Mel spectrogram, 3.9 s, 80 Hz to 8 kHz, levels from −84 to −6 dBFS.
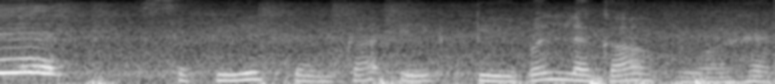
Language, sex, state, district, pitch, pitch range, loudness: Hindi, female, Punjab, Pathankot, 205 Hz, 190-225 Hz, -18 LUFS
